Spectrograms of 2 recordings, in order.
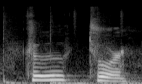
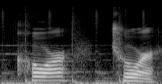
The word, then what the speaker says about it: couture: take it away Brenda coo tour often mispronounced as core tour is a fashion that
